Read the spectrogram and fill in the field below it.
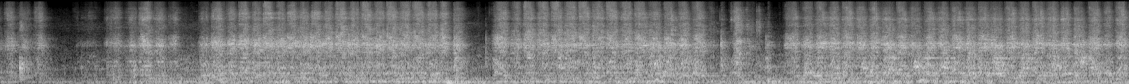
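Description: Wood is cut by hand with steady, continuous rasping strokes, close and loud, with a few brief pauses between passes.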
